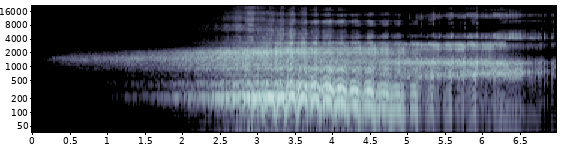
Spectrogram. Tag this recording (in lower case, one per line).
laughter
human voice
